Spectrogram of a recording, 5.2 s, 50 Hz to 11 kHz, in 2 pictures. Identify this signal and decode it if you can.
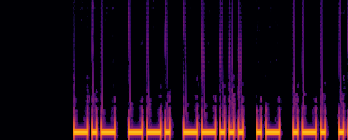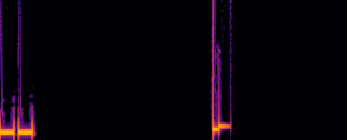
Morse code, heard as a keyed tone, about 34 wpm, 700 Hz. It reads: KG7ARW
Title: USA Call Signs Repeated 3x 35wpm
